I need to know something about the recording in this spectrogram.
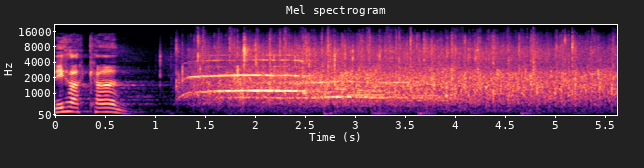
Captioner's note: audience applauding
